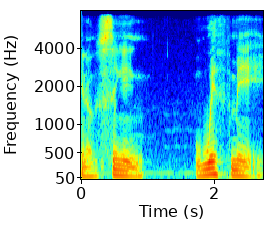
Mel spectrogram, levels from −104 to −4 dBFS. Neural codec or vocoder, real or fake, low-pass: none; real; 7.2 kHz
